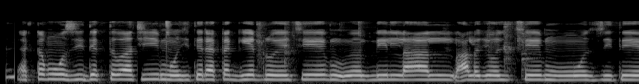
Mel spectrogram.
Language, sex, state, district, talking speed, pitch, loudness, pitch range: Bengali, female, West Bengal, Kolkata, 110 wpm, 215 Hz, -25 LUFS, 210-225 Hz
